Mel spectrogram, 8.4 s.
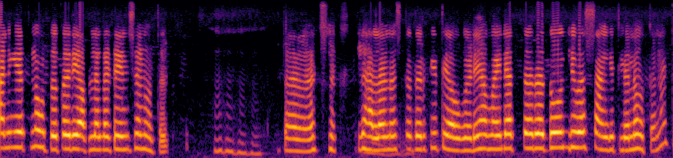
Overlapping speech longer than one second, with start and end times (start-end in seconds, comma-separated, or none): none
